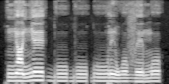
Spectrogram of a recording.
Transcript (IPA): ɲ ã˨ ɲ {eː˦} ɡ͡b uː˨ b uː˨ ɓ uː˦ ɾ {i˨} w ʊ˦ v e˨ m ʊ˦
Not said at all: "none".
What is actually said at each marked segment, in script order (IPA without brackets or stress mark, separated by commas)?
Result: eː˦, ĩ˨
